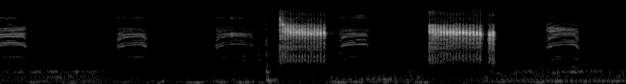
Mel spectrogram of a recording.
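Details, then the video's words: Ashy tailorbird singing loudly, recorded as a luring master track: high buzzy phrases repeated at intervals, alternating softer rasps with two intense harsh trills about half a second long. "masteran pikat sirtu gacor dor suara keras paling di cari"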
